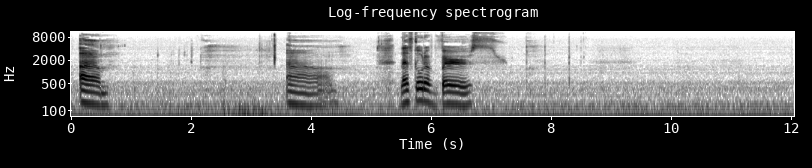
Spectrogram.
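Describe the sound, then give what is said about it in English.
A car's air conditioning fan, turned up because it is hot inside the car, blows with a steady, constant whoosh over a low rumble, continuing unchanged throughout while a person speaks briefly a few times over it. “I'm turning the air up because it's a little hot in this car.”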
